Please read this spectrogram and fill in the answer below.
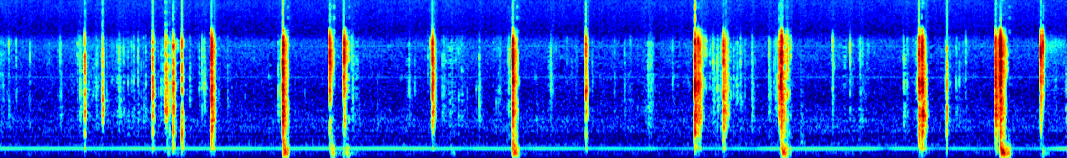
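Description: Tarot and oracle cards being dealt and laid down on a table by hand: irregular sharp taps and snaps of card stock, some louder than others, over a steady low hum.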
